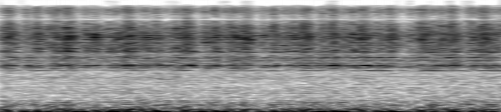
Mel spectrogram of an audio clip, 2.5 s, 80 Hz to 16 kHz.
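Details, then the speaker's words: Camaro V8 with newly installed Aces EFI, idle target set at 850 rpm: deep, uneven lumpy idle sagging low as if about to stall, smelling of fuel; owner suspects running rich, perhaps too much fuel pressure. "Sounds a little rough. It's dropping a little too low."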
